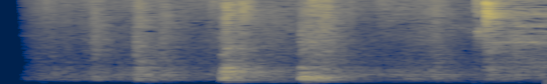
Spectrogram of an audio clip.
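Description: Bare feet thud softly on a floor.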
